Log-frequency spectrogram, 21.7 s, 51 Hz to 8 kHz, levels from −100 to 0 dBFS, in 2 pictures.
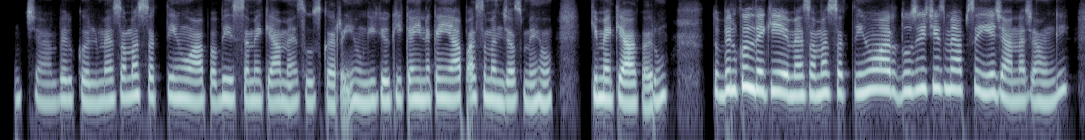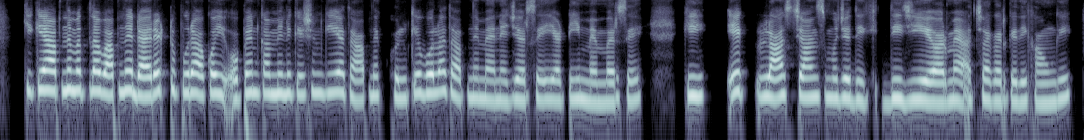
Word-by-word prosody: अच्छा, 225 -4 -9
बिल्कुल 220 -2 -5
मैं 210 +2 -4
समझ 245 +2 -1
सकती 245 -1 -3
हूँ 230 -1 0
आप 210 0 -3
अभी 225 +3 -2
इस 225 - -1
समय 215 0 -3
क्या 205 -2 -4
महसूस 205 +2 -6
कर 195 -2 -4
रही - - -6
होंगी, 210 0 -2
क्योंकि 220 +1 -1
कहीं 225 0 0
न 225 - -1
कहीं 230 -1 0
आप 230 +1 -1
असमंजस 220 -3 -1
में 200 0 -2
हो 205 0 -1 0.4
कि 245 - +1
मैं 225 -1 +4
क्या 205 -4 +4
करूँ? 200 +6 -2 0.5
तो 285 - -2
बिल्कुल, 315 +4 +6
देखिए 295 -2 +5
मैं 255 0 +2
समझ 270 +2 +2
सकती 275 0 -1
हूँ 310 +3 +3
और 310 -2 +4
दूसरी 295 +5 +1
चीज़ 330 0 +1
मैं 325 0 +4
आपसे 315 0 -1
ये 275 0 +2
जानना 215 -5 -2
चाहूँगी, 215 +7 -5 0.4
कि 305 - -4
क्या 315 +1 +6
आपने 305 +1 +4
मतलब 305 -1 +3
आपने 290 +4 +3
डायरेक्ट 275 +4 +3
पूरा 280 -2 +3
कोई 275 -2 +4
ओपन 280 +6 -1
कम्युनिकेशन 275 0 -1
किया 285 +1 0
था, 240 -5 -4
आपने 255 +3 -5
खुल 230 -1 -2
के 280 - 0
बोला 280 +2 +3
था 250 - +1
अपने 235 0 -4
मैनेज़र 220 0 -2
से 230 -1 -3
या 220 0 -2
टीम 225 0 -2
मेंबर 205 0 -2
से 220 -1 -4 0.4
कि 255 -1 +1 0.2
एक 285 +2 +1
लास्ट 245 +1 +2
चांस 245 -1 +1
मुझे 235 0 +1
दिख 215 0 -7
दीजिए 220 0 +1
और 200 -1 +4
मैं 210 - 0
अच्छा 220 +1 -3
करके 210 0 -3
दिखाऊँगी? 205 +3 -4
235 Hz, 215 wpm, -20 LUFS, 215-275 Hz, 0.5 s, बिल्कुल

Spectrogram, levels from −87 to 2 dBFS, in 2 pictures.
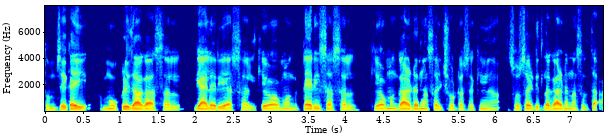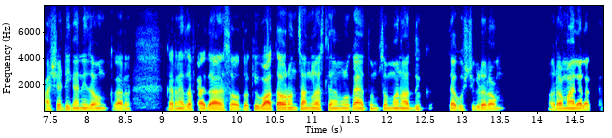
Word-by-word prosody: तुमची 115 +1 -3
काही 115 +1 +3 0.3
मोकळी 115 +2 0
जागा 105 -2 +5
असेल, 95 0 -6 0.2
गॅलरी 110 +1 +2
असेल 95 -1 -5
किंवा 105 -1 +1
मग 100 -1 -7
टेरेस 105 +3 0
असेल 95 -2 -6 0.2
किंवा 105 -1 -1
मग 105 0 -4
गार्डन 105 +3 +2
असेल 105 0 -5
छोटंसं 95 -1 -8
किंवा 105 +1 -8 0.2
सोसायटीतलं 110 +1 -3
गार्डन 100 -1 +1
असेल, 95 +1 -13
तर - - 0
अशा 115 +4 -2
ठिकाणी 130 0 -1
जाऊन 125 0 0
कर 120 -3 0 0.5
करण्याचा 125 +3 +1
फायदा 120 +1 +6
असा 130 +3 -2
होतो 115 -2 -1
की 140 - +1
वातावरण 130 +5 +6
चांगलं 130 0 +2
असल्यामुळं 130 0 -1
काय 130 - +4
आहे 130 - +3
तुमचं 120 +1 -4
मन 125 +1 +1
अधिक 125 0 -1 0.3
त्या 120 - +4
गोष्टीकडं 120 +2 -2
रम 110 0 0 0.7
रमायला 120 0 +4
लागतं. - - -4
115 Hz, 175 wpm, -22 LUFS, 105-125 Hz, 0.7 s, फायदा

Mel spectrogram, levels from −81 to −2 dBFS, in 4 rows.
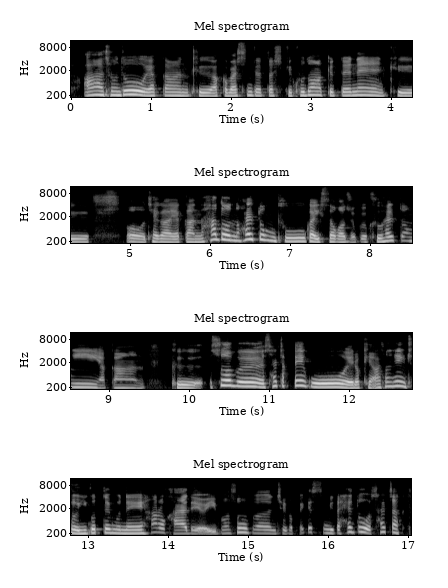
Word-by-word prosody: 아 220 +4 +2
저도 220 0 +5
약간 190 -1 -2
그 180 -3 0
아까 170 +1 -4
말씀드렸다시피 185 0 -3
고등학교 210 +1 -1
때는 200 -1 0
그 175 -2 -1 0.4
어 175 -4 -1
제가 175 -3 -1
약간 170 +1 -3
하던 285 - +2
활동부가 225 - +1
있어 175 +1 0
가지고 165 0 -5
그 185 +3 -3
활동이 215 -3 -3
약간 165 0 -9 0.3
그 180 - 0
수업을 255 -8 +4
살짝 270 +4 -6
빼고 215 -8 +5
이렇게 170 +2 0
"아 190 +2 -3
선생님 255 +2 -1
저 215 -3 +1
이것 210 +3 0
때문에 205 -3 +1
하러 250 +5 -7
가야 190 -3 -5
돼요. 480 - -4
이번 205 - -7
수업은 205 -4 -5
제가 185 -2 -12
빼겠습니다." 225 -4 -8
해도 270 -3 0
살짝 245 +1 -7
205 Hz, 305 characters per minute, -24 LUFS, 185-235 Hz, 0.4 s, 저도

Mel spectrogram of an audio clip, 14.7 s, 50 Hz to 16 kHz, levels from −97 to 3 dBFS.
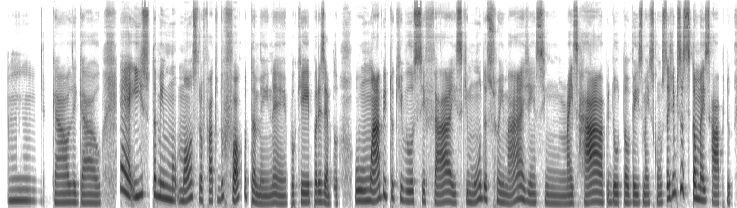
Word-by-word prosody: Hum 190 0 -7 0.4
legal, 155 0 -2
legal. 150 -2 -5 0.4
É, 330 -8 +4
e 255 +2 +1
isso 305 +1 -2
também 260 -5 +2
mo 200 -4 0
mostra 195 +4 -1
o - - -9
fato 180 +2 -4
do 245 - -4
foco 220 +3 +2
também, 140 -9 -3
né. 140 -2 -4
Porque, 155 +2 -2
por 165 0 +1
exemplo, 145 -4 -1 0.3
um 180 0 +1
hábito 245 +6 +5
que 225 -3 -7
você 175 -1 0
faz 155 0 +1
que - - -11
muda 195 +9 -1
a - - -2
sua 190 -5 -4
imagem 160 +3 -2
assim 155 0 -4 0.3
mais 140 +2 -1
rápido 160 +1 +5
ou 150 0 +2
talvez 150 -1 -2
mais 145 0 -5
constante, 155 - -2
nem 310 - 0
precisa 395 +1 +1
ser - - +2
tão 235 -1 +5
mais 190 -3 +1
rápido, 145 0 -2
170 Hz, 165 wpm, -24 LUFS, 150-200 Hz, 0.4 s, hábito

